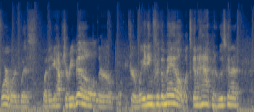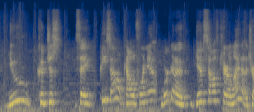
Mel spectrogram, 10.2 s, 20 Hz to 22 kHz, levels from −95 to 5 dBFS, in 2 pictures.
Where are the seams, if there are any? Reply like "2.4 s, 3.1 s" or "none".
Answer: none

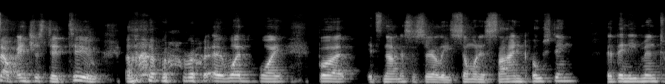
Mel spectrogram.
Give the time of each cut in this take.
3.6 s

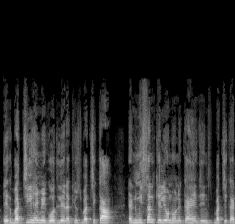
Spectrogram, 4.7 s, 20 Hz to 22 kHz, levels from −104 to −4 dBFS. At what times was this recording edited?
none

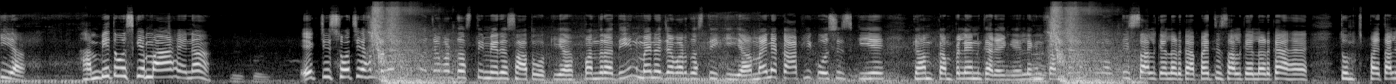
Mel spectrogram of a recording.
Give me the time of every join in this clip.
4.2 s, 11.1 s

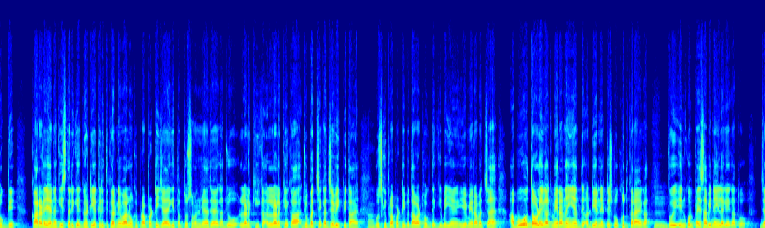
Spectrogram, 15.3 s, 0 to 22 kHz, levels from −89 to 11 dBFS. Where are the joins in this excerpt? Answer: none

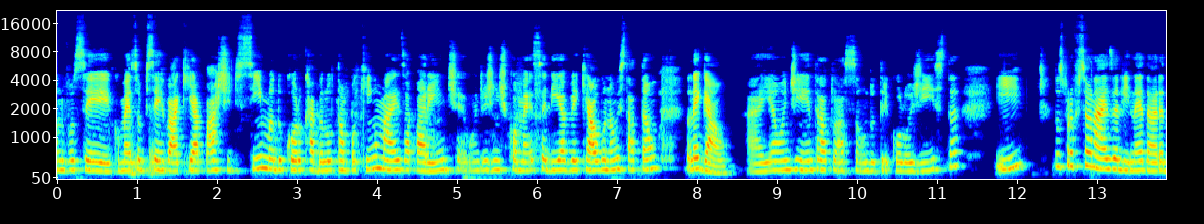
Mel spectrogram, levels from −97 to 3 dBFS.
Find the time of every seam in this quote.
none

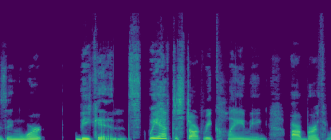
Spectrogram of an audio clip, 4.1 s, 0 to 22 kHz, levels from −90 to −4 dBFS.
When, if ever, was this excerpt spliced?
1.7 s

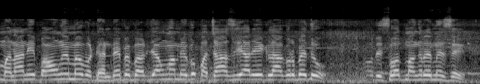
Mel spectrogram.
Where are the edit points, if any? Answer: 3.7 s

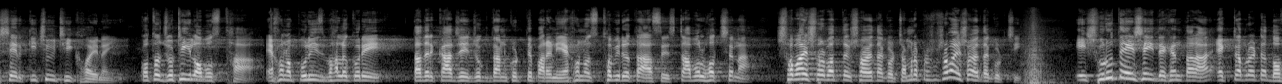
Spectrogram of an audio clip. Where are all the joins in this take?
1.2 s, 2.6 s

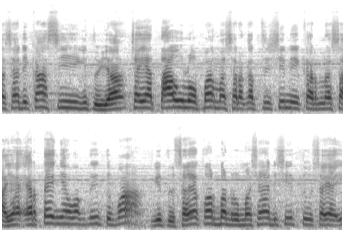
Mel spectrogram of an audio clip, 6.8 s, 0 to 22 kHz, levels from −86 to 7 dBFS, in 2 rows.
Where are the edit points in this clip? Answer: none

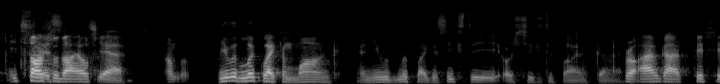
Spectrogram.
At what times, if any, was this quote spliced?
2.2 s

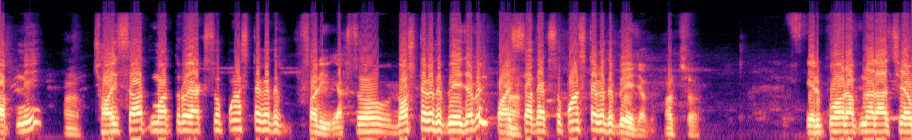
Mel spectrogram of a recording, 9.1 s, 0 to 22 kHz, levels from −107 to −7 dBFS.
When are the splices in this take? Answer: none

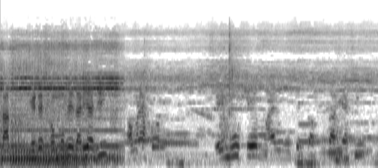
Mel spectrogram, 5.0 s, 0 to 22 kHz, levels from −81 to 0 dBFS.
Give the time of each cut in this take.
1.6 s

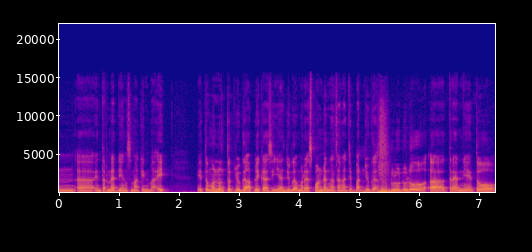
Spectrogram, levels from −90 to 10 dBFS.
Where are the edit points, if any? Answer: 5.3 s

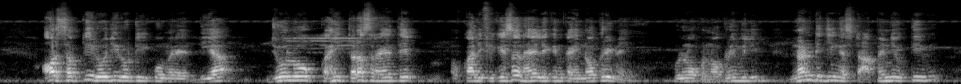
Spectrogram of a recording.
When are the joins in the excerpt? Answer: none

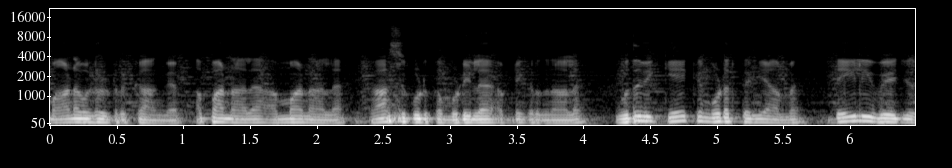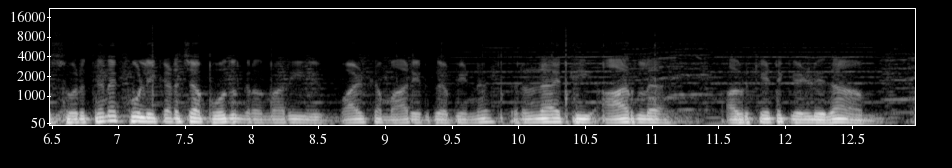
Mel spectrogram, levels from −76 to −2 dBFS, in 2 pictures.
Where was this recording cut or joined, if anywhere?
1.0 s, 4.1 s

